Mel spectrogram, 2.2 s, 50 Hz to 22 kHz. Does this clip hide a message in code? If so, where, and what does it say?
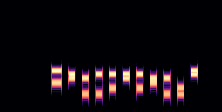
Yes: multi-frequency trunk signalling (R1, as on North American trunks) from 0.5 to 2.0 s, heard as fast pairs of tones, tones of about 70 ms. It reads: KP 047808641 ST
